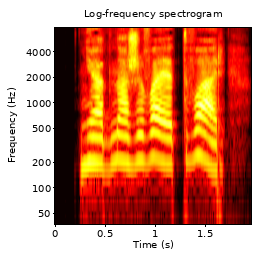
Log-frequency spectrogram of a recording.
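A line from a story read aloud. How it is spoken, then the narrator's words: Agitated reminder. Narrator (Russian): взволнованно напомнил Гейр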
